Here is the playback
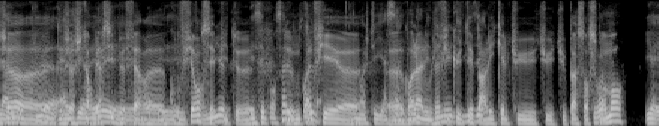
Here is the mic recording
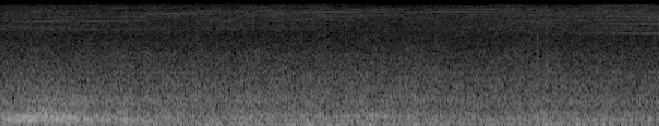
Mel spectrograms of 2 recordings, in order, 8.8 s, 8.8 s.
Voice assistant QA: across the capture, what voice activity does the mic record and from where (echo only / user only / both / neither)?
neither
